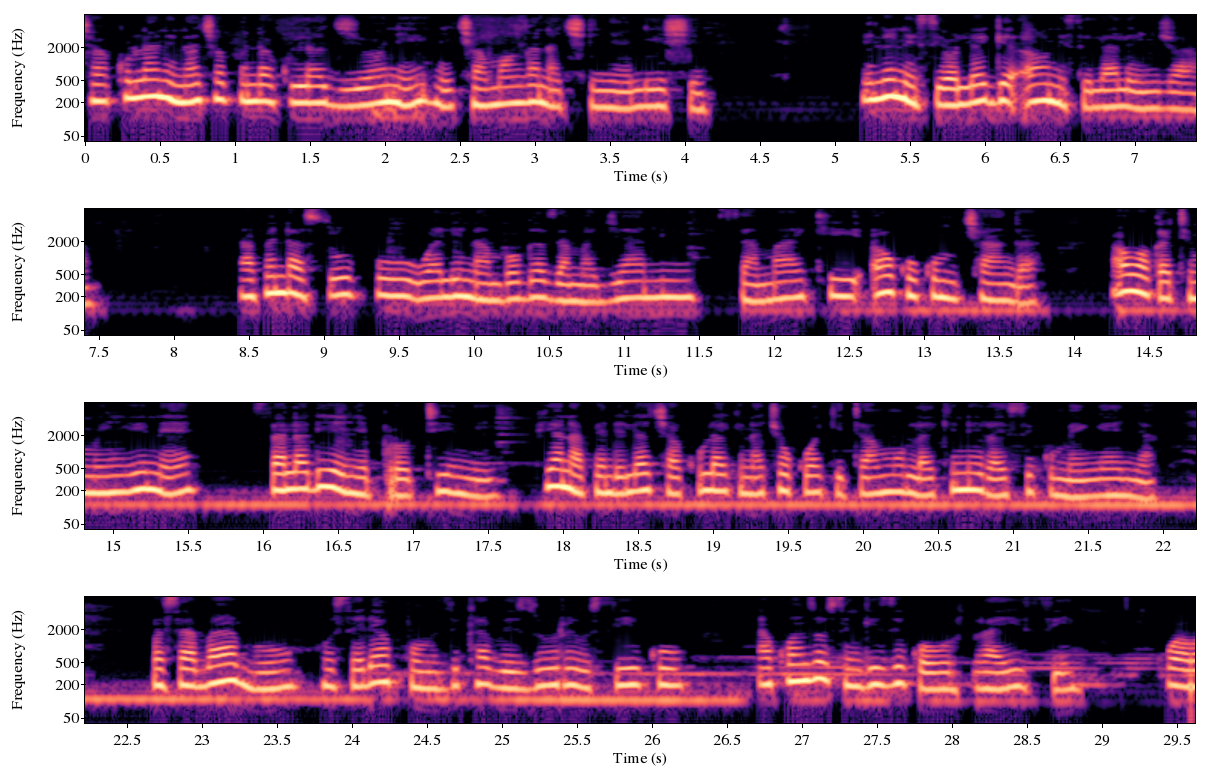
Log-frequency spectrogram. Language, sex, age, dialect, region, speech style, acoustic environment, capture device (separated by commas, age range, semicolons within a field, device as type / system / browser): Swahili, female, 18-24, Kenya - Nairobi Sheng-influenced, Kenya, anxious, silence, mobile / Linux / Chrome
